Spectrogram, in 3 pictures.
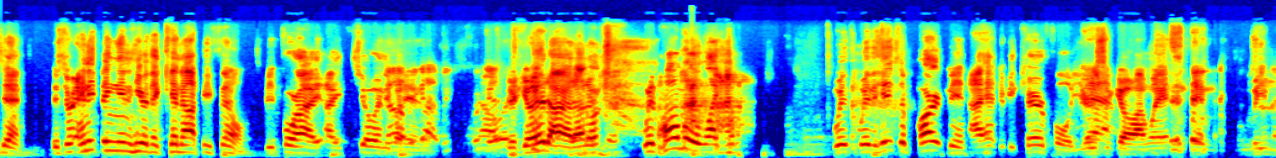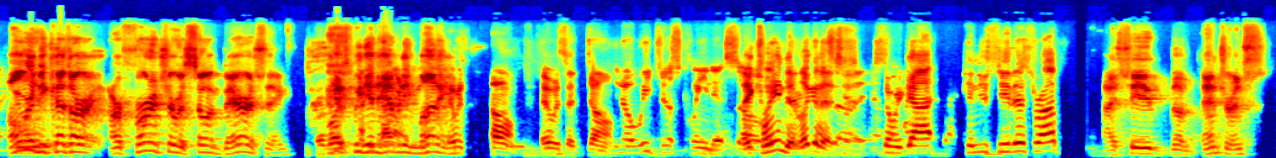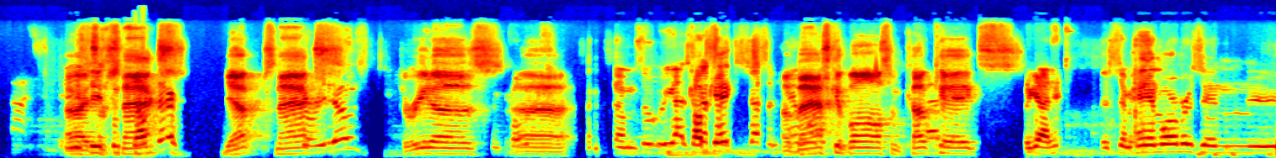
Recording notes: Camps Out With Angry Texas Tech Fans. Is LIVE from Lubbock, Texas ahead of one of the biggest games of the season!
